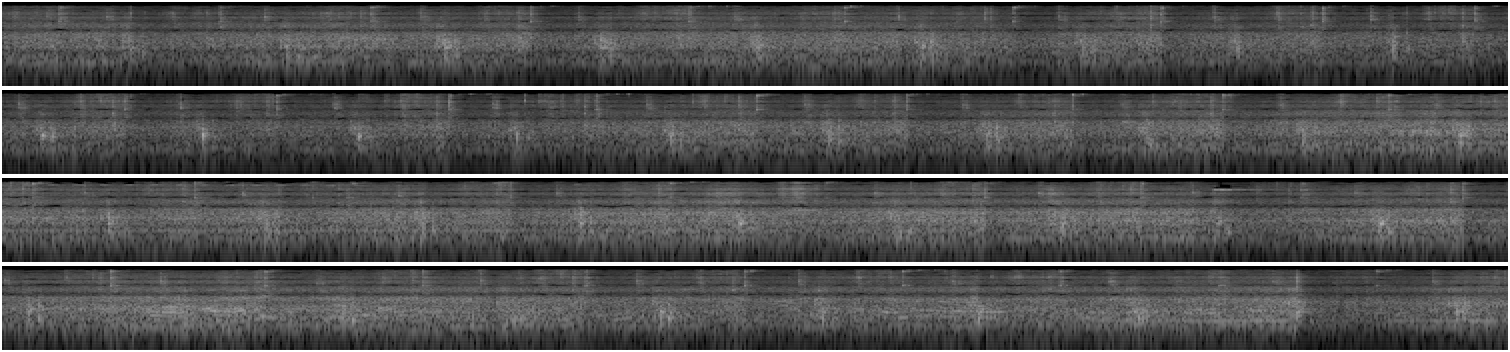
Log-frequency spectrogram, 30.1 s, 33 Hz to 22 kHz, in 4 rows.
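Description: Long incense-stick extruding machine, driven by a 3 hp three-phase motor, running with a steady mechanical noise and frequent light clicks and knocks.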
